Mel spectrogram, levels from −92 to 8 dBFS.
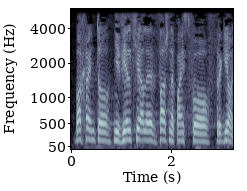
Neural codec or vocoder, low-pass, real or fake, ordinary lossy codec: none; 5.4 kHz; real; AAC, 48 kbps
